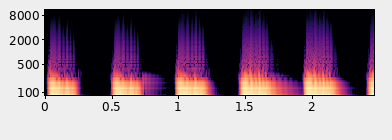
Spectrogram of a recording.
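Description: Ableton Live 10 Drum Buss 'Boom' low-end generator heard on its own, a sub-bass tone struck on every kick, two a second, four in all. The tails grow longer near the end as the Boom's Decay is turned up, letting the bass sustain.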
